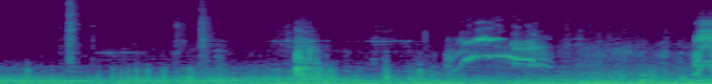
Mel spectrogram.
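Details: Domestic kitten, one of several in the household, being overprotective of its food; a single short arched meow-like cry rises and falls near the end, over a steady low rumbling background with a few soft knocks.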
